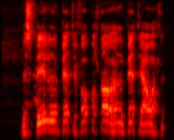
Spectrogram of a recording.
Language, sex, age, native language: Icelandic, male, 30-39, Icelandic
